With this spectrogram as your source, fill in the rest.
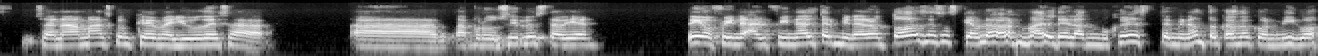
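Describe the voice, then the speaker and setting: This woman has an unremarkable speaking voice at a medium pitch, keeping a moderate pace and very even loudness. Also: ordinary pitch variation. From Mexico, Guadalajara. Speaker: singer-songwriter and producer. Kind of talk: casual interview chat.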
